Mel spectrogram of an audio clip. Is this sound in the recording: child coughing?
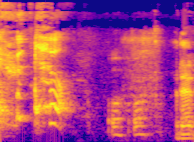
yes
